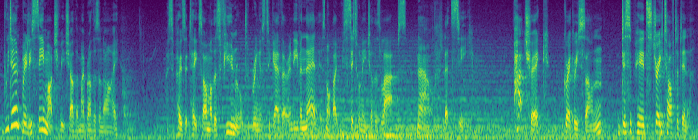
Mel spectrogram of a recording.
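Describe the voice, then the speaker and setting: An actress playing a brisk, gossipy upper-class British businesswoman in a video game, wry and articulate. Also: a bass voice, very animated. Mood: wry, confiding. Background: background music.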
